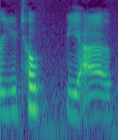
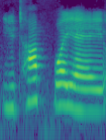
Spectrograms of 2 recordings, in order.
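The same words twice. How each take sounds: First: "Utopia" as "you-TOPE-ee-uh"; read as one word. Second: "Utop Y A" as "YOU-top why-ay"; spelled-out ending. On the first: Vlogger offering ways to say the convention name, read as a word. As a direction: say "Utopia" like the ordinary word, long o. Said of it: "depending on how you wanna say it". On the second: Vlogger offering ways to say the convention name, letters spelled out. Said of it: "I guess you could say". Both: Shown as a demonstration.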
